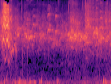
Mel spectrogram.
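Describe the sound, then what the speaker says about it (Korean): Parrots at a parrot farm give harsh squawks and chirps, a sharp call at the start followed by scattered bright calls over a busy background. "저 안에 앵무새도 많네"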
